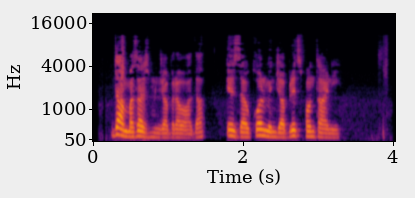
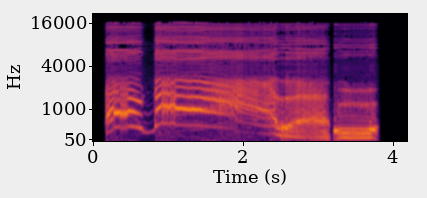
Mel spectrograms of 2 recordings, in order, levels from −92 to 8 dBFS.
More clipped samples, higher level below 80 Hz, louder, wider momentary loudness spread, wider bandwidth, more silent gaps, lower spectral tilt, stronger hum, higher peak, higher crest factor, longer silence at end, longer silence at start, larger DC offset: neither; second, -66 dBFS vs -58 dBFS; about the same, -22 LUFS vs -23 LUFS; first, 14 LU vs 5 LU; second, 11.5 kHz vs 17 kHz; neither; first, -6.5 dB/octave vs -3.5 dB/octave; neither; first, -2 dBFS vs -10 dBFS; first, 20 dB vs 12 dB; first, 0.75 s vs 0.4 s; about the same, 0.25 s vs 0.15 s; neither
